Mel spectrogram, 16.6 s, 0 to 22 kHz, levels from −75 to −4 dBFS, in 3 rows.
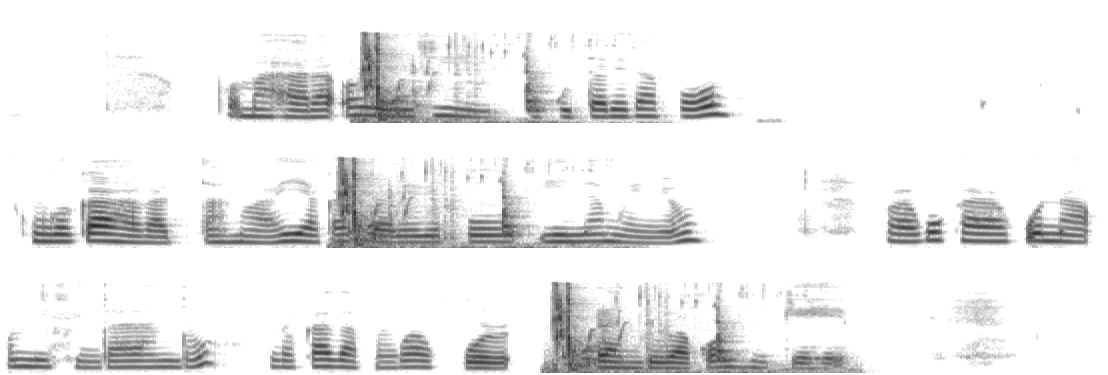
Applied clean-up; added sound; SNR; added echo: classical method log-MMSE.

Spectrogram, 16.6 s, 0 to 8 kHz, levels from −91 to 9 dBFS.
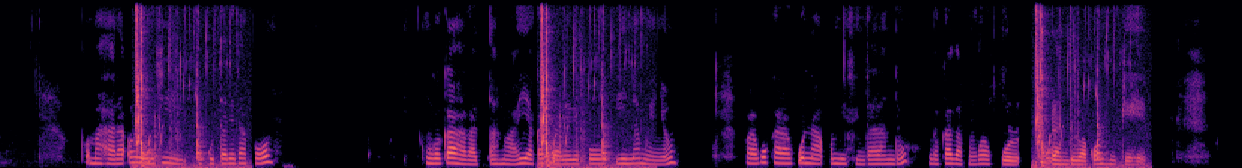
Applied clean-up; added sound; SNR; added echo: none; Water / Splash, splatter; -2 dB; none.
